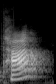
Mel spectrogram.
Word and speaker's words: 닭: And just like you can hear in 흑, 흑, and 닭, 닭, when you see these 리을 기역 double consonants, you can just choose the 기역 only, like 흑, 흑, and 닭, 닭.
